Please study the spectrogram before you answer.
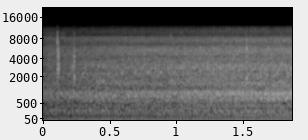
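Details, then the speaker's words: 2006 Nissan X-Trail after replacing the crank position sensor with a non-OEM part: starts first try and settles into a smooth, even idle with no misses, stumbles or knocks; repair successful. "Crank position sensor replaced. The motor is purring, starts the first try, and that's how it's done."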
